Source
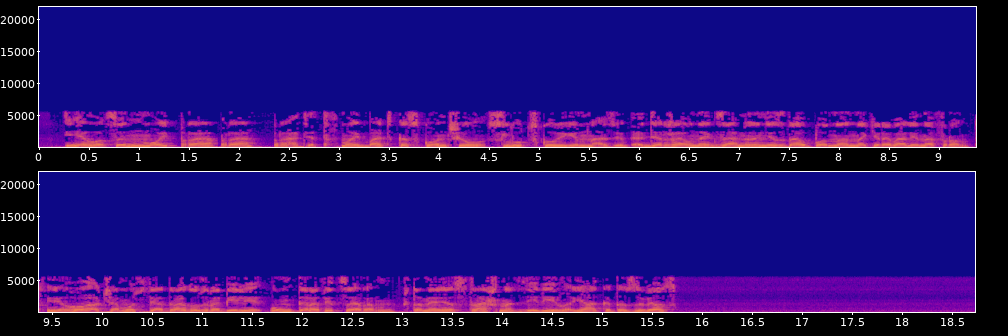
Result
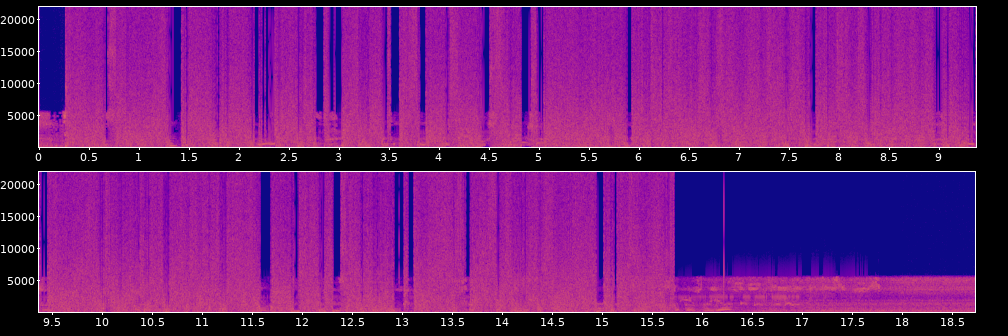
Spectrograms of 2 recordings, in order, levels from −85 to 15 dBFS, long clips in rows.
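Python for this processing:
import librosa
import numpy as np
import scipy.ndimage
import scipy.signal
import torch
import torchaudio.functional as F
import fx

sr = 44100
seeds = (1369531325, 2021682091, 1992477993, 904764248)

p1 = fx.rattle_buzz(x, sr, strikes_db=-28.0, level_db=-24.0)
p2 = fx.highpass(p1, sr, hz=460.0, slope=24, at=(4.03, 4.98))
p3 = p2 + fx.echo_stepped(p2, sr, ms=685, hz=720.0, octaves=1.4, feedback_pct=70, wet_db=-10.5, dry=0)
p4 = fx.transient(p3, sr, attack_db=-3, sustain_db=1)
p5 = (np.mod(10.0 ** (27.0 / 20.0) * p4 + 1.0, 2.0) - 1.0) / 10.0 ** (27.0 / 20.0)
p6 = fx.band_squash(p5, sr, depth_pct=100)
y = p6 * 10.0 ** (3.5 / 20.0)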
